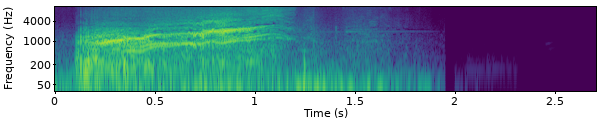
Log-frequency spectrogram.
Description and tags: Big Zipper 2
Scraping a plastic canvas with fingernail from left to right. This is one of those grill covers you can protect your grill with. Recorded outside, close up with TASCAM DR-05 internals, cropped in Audacity.
canvas, flyby, whoosh, close-up, field-recording, zip, foley, scrape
